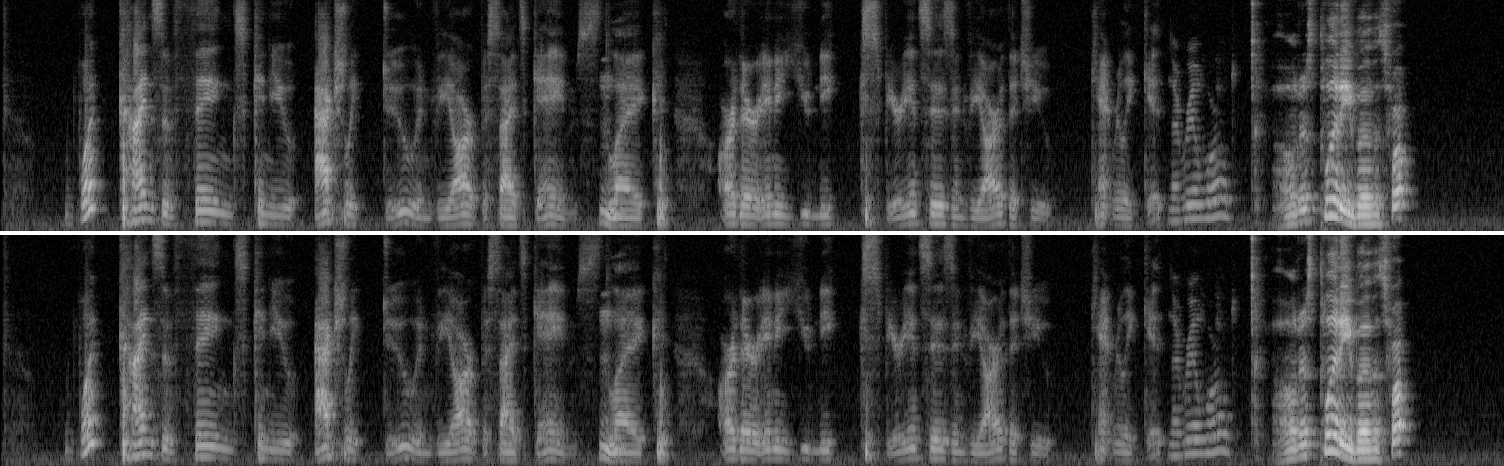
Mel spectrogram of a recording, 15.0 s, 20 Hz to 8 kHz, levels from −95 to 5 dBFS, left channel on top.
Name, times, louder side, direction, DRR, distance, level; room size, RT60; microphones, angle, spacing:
voice 1, 0.8-3.6 3.8-6.9 7.2-8.3 8.6-10.5 10.9-12.3, left 2 dB, 10° left, 0.5 m, -35 dB
voice 2, 12.5-14.0, right 1 dB, 30° right, 0.8 m, -24 dB
2.9 x 2.7 x 3.5 m
head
